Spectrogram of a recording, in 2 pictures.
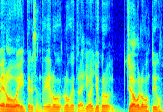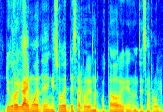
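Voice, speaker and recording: Barely pausing, a man rushes along at a very fast pace in a medium pitch with ordinary pitch variation. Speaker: podcast host. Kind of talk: interview.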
